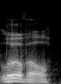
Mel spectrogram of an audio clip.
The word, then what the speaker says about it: Louisville: The Museum of Science in what they call Louisville, Kentucky, spelled Louisville, but everybody pronounces it Louisville, had a giant skeleton on display, and then it's been removed.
